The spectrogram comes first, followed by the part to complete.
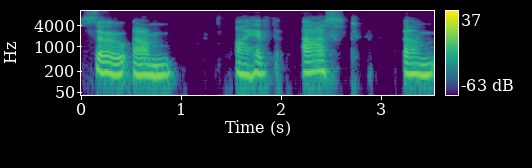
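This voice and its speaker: In an Australian accent, a woman speaks in a somewhat breathy voice with fairly even intonation, the sound dry and close with no echo. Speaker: presenter, lecturer. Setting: lecture or presentation with slides. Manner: tries to speak slowly.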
